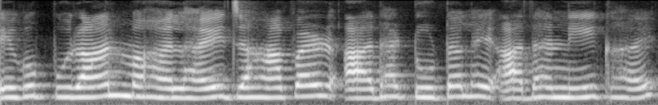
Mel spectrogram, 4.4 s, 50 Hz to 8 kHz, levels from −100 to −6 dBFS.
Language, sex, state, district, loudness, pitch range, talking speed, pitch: Hindi, female, Bihar, Darbhanga, -15 LUFS, 270-295 Hz, 165 wpm, 280 Hz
